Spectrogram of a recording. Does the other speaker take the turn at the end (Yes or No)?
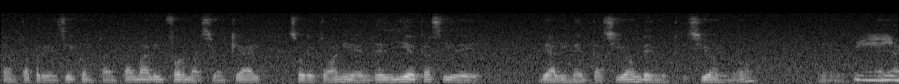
Yes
